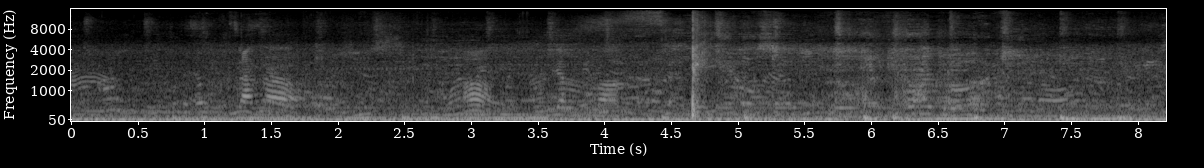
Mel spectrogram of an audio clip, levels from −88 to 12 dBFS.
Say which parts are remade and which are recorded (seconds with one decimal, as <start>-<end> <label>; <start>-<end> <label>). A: 0.0-5.6 recorded; 5.6-6.6 remade; 6.6-8.2 recorded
